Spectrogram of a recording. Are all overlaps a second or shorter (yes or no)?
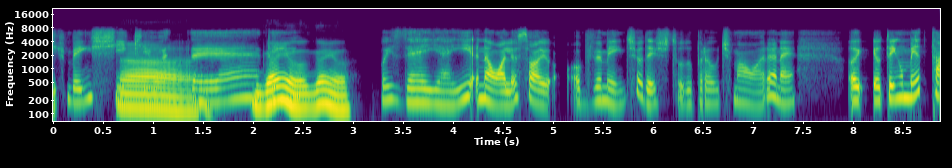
no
